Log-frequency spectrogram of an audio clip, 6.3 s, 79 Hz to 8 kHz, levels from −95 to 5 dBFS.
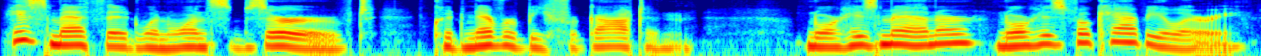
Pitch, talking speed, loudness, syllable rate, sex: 185 Hz, 145 wpm, -16 LUFS, 4.9 syllables/s, female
